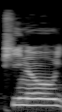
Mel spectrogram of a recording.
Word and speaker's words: Pineau: Well, it's Pinot. You spell that P-I-N-E-A-U, Pinot de Charente. – Okay, so not like Pinot Noir.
